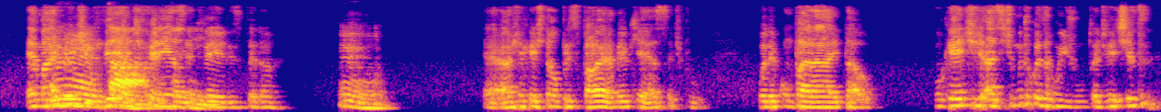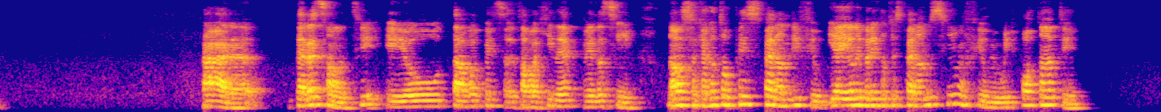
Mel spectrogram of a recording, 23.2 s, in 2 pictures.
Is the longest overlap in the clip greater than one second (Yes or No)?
Yes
